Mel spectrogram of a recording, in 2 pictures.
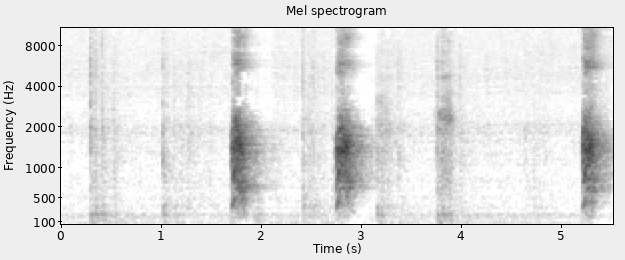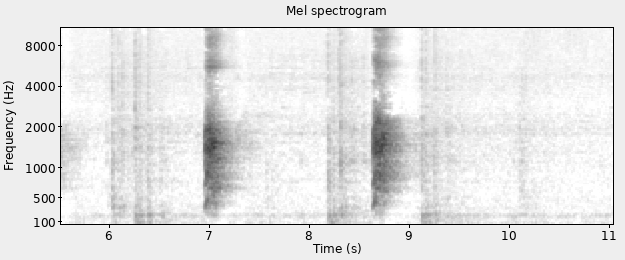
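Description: A dog barking: five loud single barks a second or two apart, with quieter, shorter sounds between them.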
